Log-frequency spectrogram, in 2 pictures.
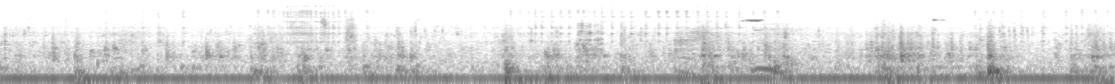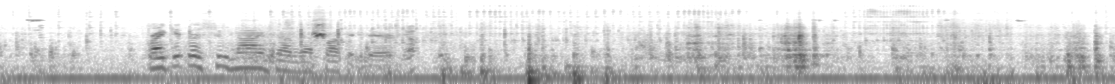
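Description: A boat engine hums steadily outdoors on open water.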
